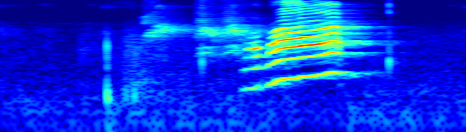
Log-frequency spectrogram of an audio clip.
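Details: Pet parrot, a ringneck by the tags, making one loud, shrill, rising-and-falling harmonic syllable about half a second long, after soft rustling and clicks in a quiet room.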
